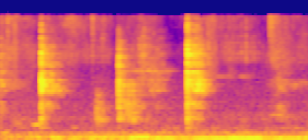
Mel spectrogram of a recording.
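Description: Rice-flour soya pakoras frying in oil, a soft steady bubbling broken by three or four sharp scraping stirs of a utensil against the pan, close and fairly quiet.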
